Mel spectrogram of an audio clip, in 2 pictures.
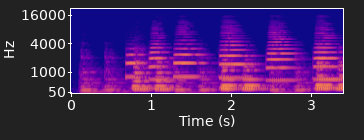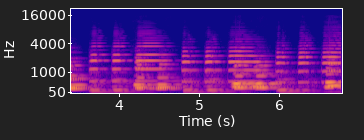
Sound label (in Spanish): todos tutti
